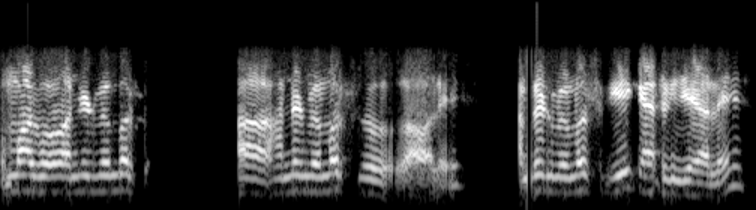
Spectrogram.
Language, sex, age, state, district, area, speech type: Telugu, male, 30-45, Telangana, Nagarkurnool, urban, conversation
